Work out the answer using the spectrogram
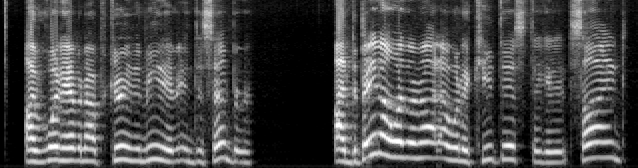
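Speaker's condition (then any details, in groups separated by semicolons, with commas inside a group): Cerebral palsy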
